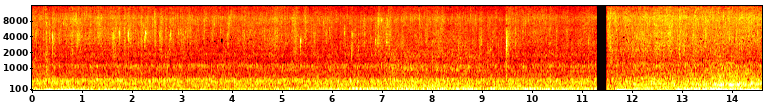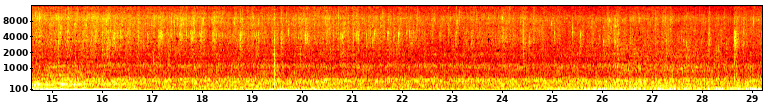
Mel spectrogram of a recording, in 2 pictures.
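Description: Tomatoes and spices sizzling in oil in a frying pan while being stirred with a wooden spatula: a steady hiss with fine crackling over a low hum. About eleven seconds in, the sound breaks off for a moment and comes back with a sharp knock.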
